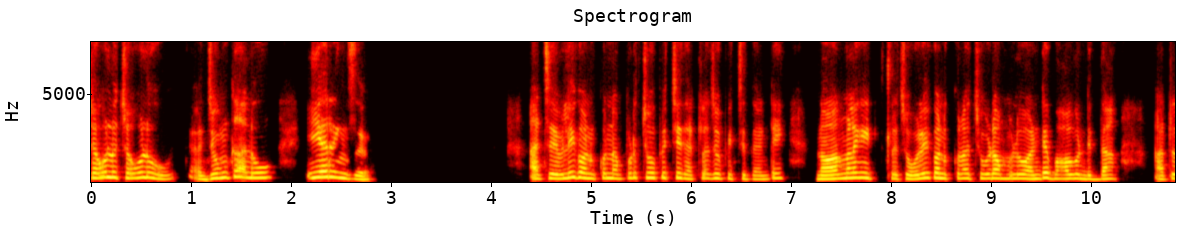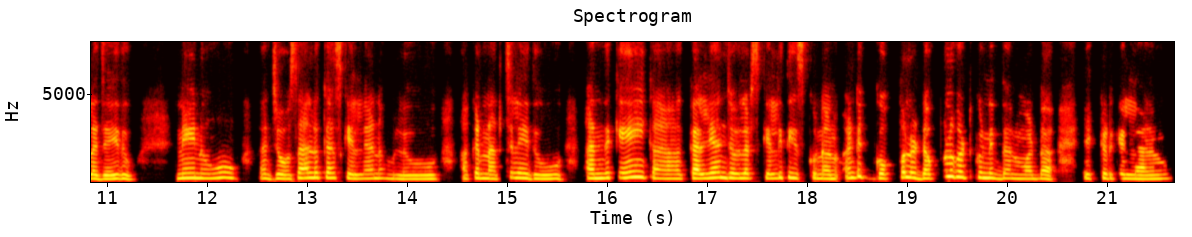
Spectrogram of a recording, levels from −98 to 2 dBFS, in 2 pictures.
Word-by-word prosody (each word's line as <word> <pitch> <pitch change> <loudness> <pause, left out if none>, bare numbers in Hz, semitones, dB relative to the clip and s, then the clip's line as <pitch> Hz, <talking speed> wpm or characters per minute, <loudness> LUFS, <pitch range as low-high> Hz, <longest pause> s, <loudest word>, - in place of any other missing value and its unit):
చెవులు 310 +3 +5
చెవులు. 290 +2 +2 0.6
జుంకాలు, 285 +2 +2 0.6
ఇయరింగ్స్. 300 -9 +4 1.7
ఆ! - - +4
చెవిలియి 255 +4 +3
కొనుక్కున్నప్పుడు 270 0 -1
చూపించేది 285 -2 0
ఎట్లా 225 +3 -8
చూపించిదింటే, 220 -2 -6 0.4
నార్మల్‌గా 255 +7 +6
ఇట్లా 240 -2 -9
చెవిలియి 230 +5 +2
కొనుక్కున్న 255 -1 +1
చూడమ్ములు 250 -1 +1
అంటే 230 +6 +3
బాగుండిద్దా? 220 -3 -1 0.5
అట్లా 235 +4 0
చేయదు. 230 +2 +1 0.5
"నేనూ 270 -1 +2 0.7
జోసాలుకాస్కిళ్ళానమ్ములు, 245 -3 0 0.5
అక్కడ 265 +4 -1
నచ్చలేదు. 235 +1 -1 0.5
అందుకే 280 +2 +2 0.2
ఇక 295 -2 -8 0.4
కళ్యాణ్ 280 +3 +5
జువెలర్స్‌కెళ్ళి 265 0 -1
తీసుకున్నాను." 245 -3 -1
అంటే 345 +5 +1 0.2
గొప్పలు, 275 +5 +2
డప్పులు 250 +9 +3
కొట్టుకునిద్దనమాట. 255 -7 -1 0.5
ఎక్కడికెళ్ళాను 230 -3 -2
255 Hz, 90 wpm, -23 LUFS, 235-280 Hz, 1.7 s, నార్మల్‌గా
